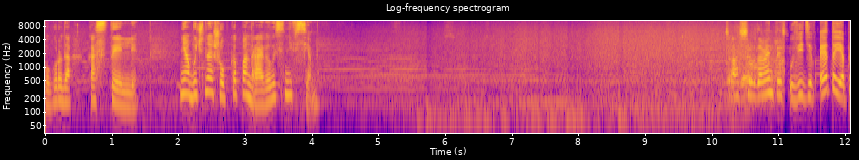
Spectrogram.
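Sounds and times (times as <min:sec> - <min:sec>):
low hum: 0:00.0 - 0:10.7
steady tones: 0:00.0 - 0:12.0.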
